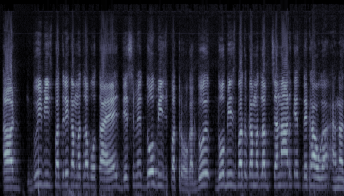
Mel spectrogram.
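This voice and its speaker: High, bright-voiced Bihari teacher lecturing. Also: male voice, clear, resonant tone. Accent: Bihari Hindi. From Bihar, India. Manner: explains by asking the class and answering himself, with frequent "है ना" tags. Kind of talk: classroom lecture.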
